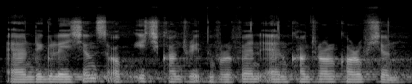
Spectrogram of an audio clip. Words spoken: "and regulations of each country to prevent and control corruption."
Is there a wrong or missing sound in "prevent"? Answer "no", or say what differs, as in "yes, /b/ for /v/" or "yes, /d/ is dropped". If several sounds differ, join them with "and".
yes, /t/ is dropped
